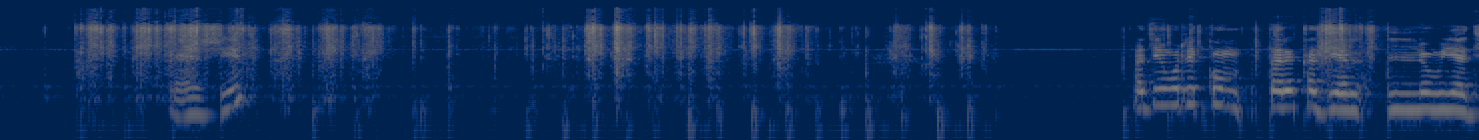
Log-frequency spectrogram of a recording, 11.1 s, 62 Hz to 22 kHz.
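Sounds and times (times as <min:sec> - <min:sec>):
hands patting dough on countertop: 0:05.1 - 0:07.4.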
